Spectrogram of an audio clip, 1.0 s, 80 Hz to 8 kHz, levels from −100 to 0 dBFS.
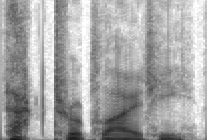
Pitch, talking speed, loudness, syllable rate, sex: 95 Hz, 175 wpm, -19 LUFS, 4.0 syllables/s, male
